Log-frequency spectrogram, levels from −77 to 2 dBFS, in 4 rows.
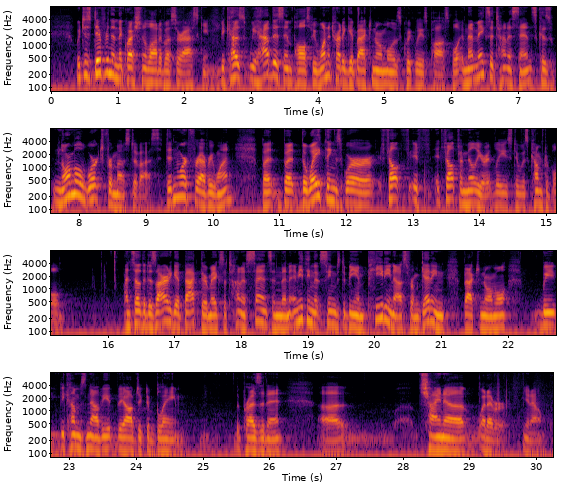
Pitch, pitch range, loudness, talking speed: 125 Hz, 110-145 Hz, -23 LUFS, 215 wpm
